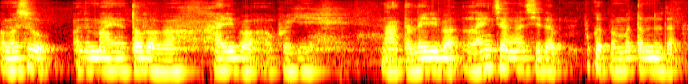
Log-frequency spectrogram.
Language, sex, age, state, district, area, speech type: Manipuri, male, 30-45, Manipur, Kakching, rural, spontaneous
